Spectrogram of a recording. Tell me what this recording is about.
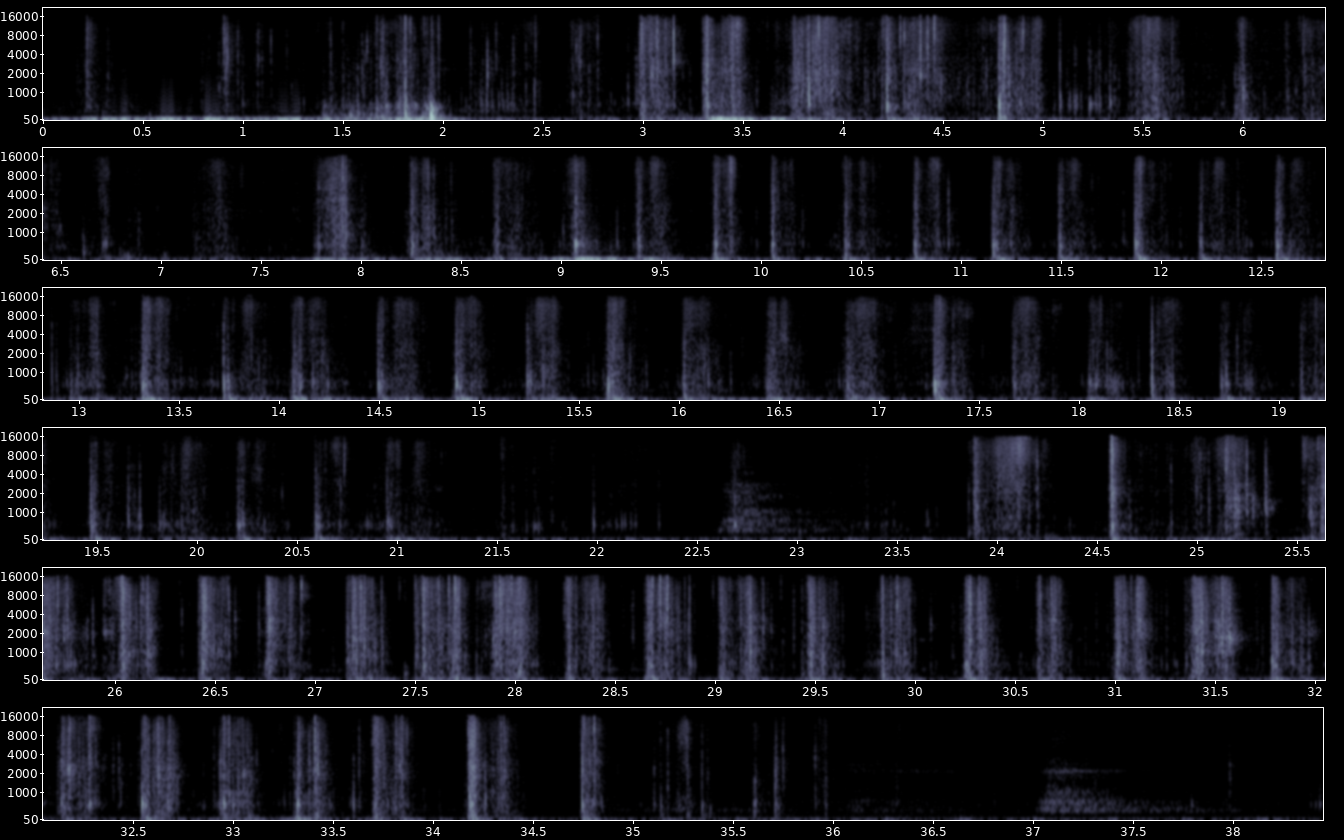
run grass
Running through dry grass and leaves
